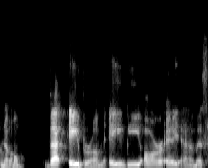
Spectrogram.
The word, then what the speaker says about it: Abram: Remember, God said to Abram that not only will the world be blessed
